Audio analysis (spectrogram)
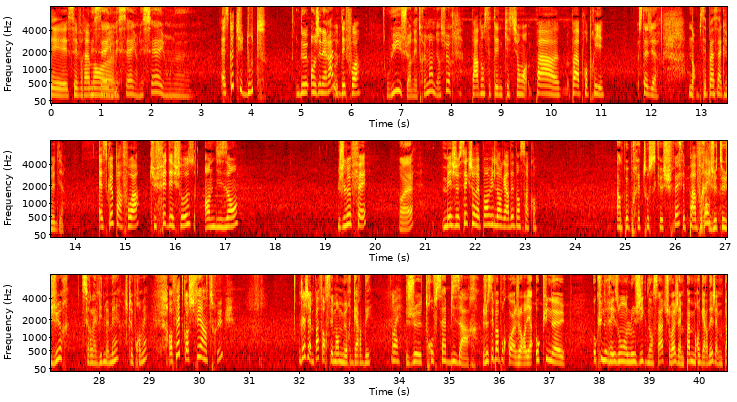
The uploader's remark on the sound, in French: Produit par Binge Audio. Enregistré le 27 août 2020 à la Villette.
